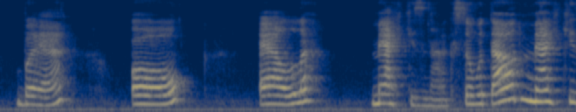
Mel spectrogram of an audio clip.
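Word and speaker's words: боль: But when you're gonna say bol, you pronounce L sound very softly, as soft as you can. You change the frequency of the sound and make it bol.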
